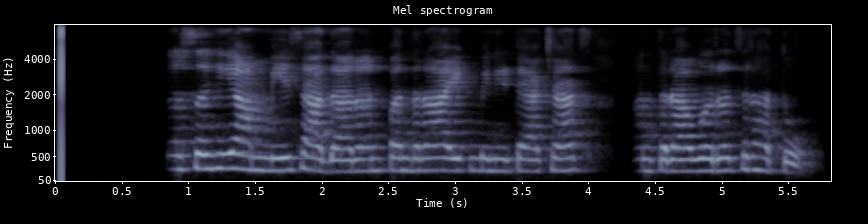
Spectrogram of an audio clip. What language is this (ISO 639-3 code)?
mar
